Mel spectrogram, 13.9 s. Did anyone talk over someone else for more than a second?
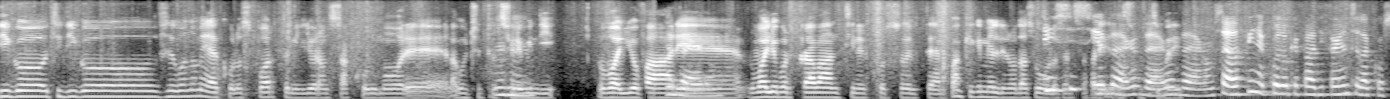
Yes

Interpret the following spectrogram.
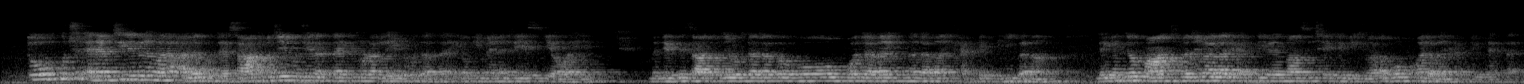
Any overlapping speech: No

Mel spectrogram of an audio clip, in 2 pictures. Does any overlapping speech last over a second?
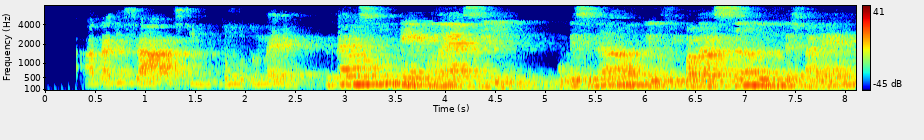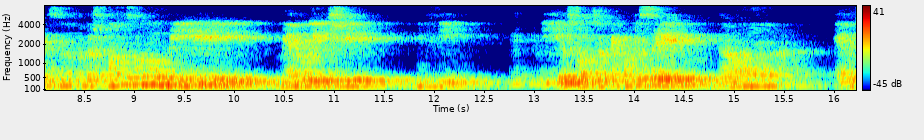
No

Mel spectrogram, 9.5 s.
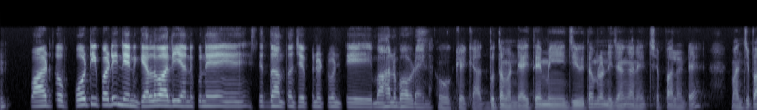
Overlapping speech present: No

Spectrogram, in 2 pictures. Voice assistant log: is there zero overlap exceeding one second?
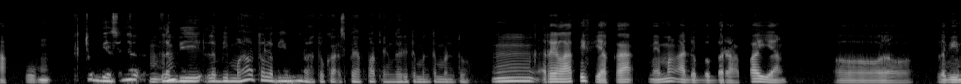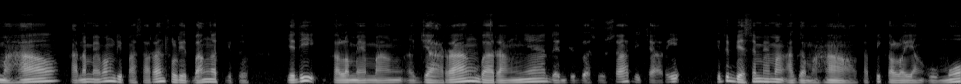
Yes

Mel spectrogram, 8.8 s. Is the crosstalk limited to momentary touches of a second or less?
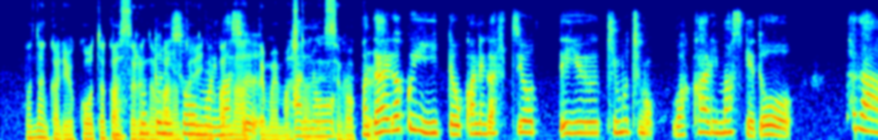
No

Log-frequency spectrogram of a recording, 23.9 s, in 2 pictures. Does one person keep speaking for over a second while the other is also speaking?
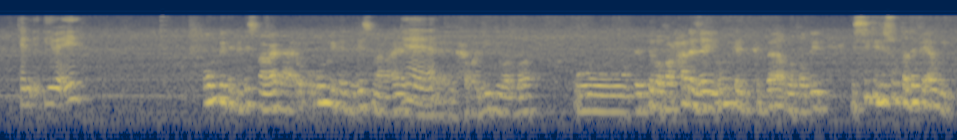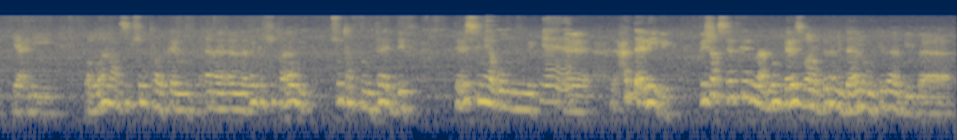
No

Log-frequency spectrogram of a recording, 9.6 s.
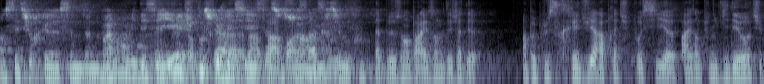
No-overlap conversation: No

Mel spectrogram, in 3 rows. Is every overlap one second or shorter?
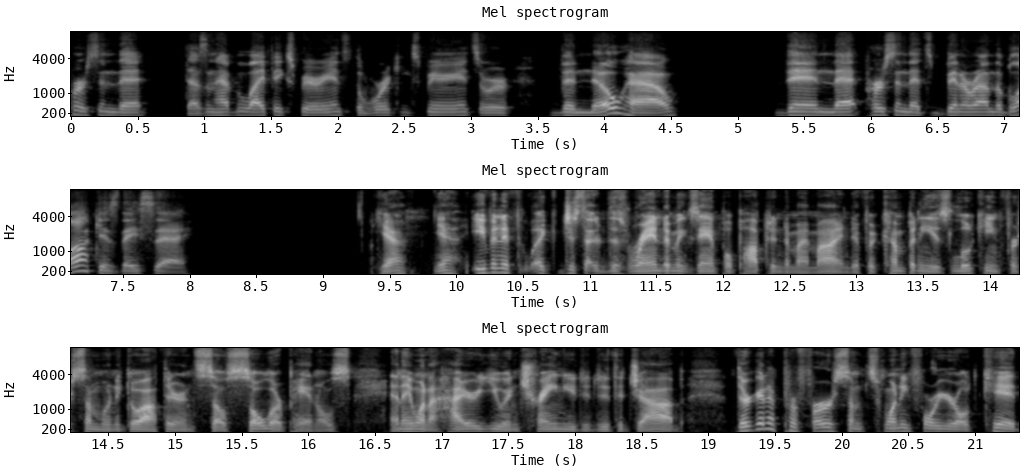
Yes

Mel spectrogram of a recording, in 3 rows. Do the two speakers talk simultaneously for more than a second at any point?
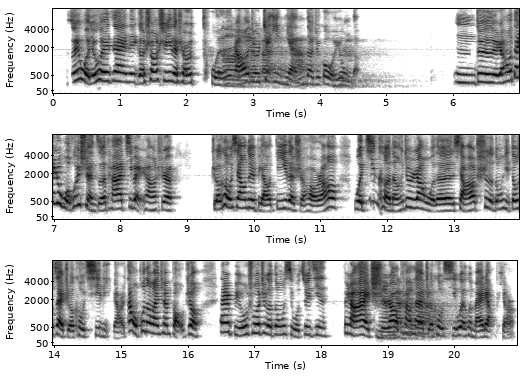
Yes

